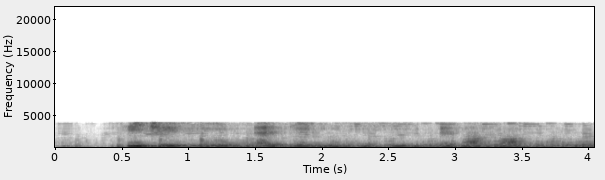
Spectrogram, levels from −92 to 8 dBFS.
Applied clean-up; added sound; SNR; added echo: neural separator model SepFormer DNS4.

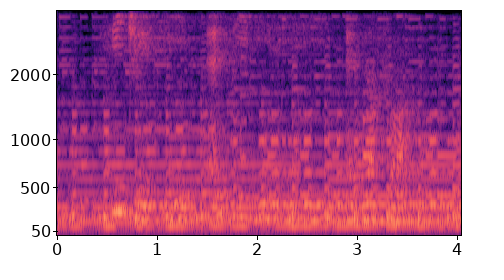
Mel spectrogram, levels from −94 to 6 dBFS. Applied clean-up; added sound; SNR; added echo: none; Acoustic guitar; -4 dB; reverberation time 1.1 s.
